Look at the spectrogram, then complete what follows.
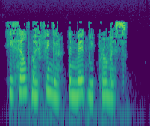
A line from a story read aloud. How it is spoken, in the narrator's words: I choked out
